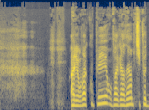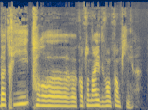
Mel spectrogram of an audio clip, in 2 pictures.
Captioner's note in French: grognement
